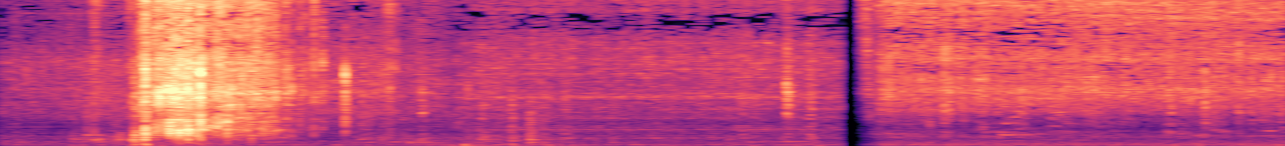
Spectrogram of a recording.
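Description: A car tyre rolling over a green bell pepper stuck with toothpicks and crushing it: a loud crunching squelch about a second in, then a few small cracks. After a cut about four seconds in, a steady hiss.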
